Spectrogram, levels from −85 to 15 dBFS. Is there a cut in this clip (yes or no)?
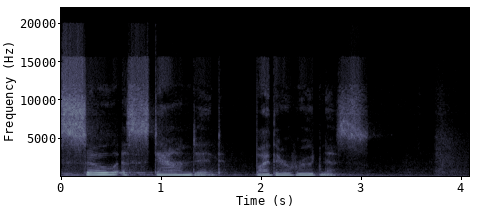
no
